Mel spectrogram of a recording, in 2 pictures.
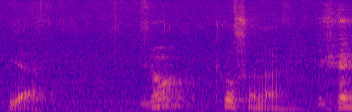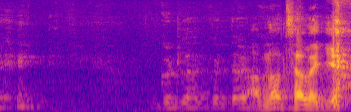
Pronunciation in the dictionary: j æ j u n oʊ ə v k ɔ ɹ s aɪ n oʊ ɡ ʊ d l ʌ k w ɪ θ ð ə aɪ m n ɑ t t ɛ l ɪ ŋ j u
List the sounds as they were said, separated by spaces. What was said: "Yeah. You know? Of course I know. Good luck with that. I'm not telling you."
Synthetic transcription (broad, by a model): j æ j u n oʊ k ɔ l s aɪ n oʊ ɡ ʊ d l ʌ k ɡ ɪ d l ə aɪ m n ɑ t t ɛ l ɪ ŋ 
